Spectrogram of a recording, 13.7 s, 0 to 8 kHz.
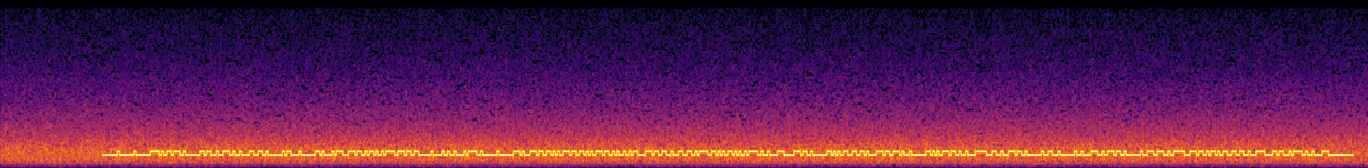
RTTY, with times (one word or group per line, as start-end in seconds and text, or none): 2.0-3.5 LA8BGZ
3.6-4.0 DE
4.1-5.3 VK3H
5.5-5.6 R
5.8-6.0 R
6.1-6.4 FB
6.6-7.9 PIERRE.
8.1-8.8 RIG
8.9-9.4 HR
9.6-10.1 50
10.2-11.1 W,
11.2-11.9 ANT
12.1-13.4 DIPOLE.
